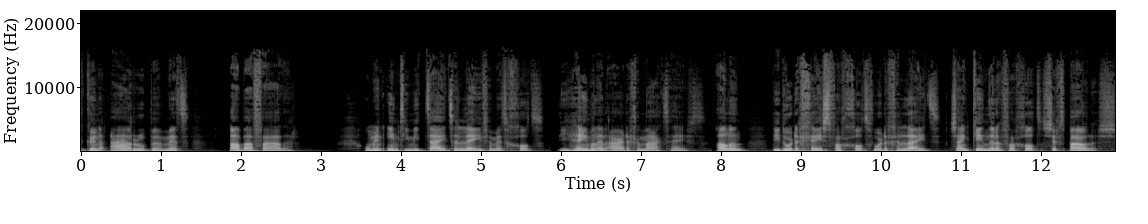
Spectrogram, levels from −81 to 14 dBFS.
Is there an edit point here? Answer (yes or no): yes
